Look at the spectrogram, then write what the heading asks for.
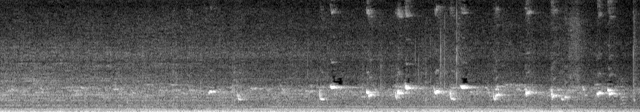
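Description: Small birds chirping: a run of short, sharp, falling chirps about three a second, starting about two seconds in and getting louder, over a low steady background rumble. The sound cuts off suddenly at the end.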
